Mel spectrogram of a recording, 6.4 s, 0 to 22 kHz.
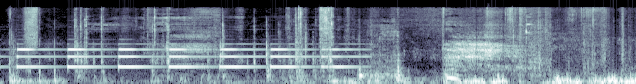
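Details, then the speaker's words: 2001 Ford Ranger, rebuilt 4.0 engine, sat 2.5 years, no-start; cranking in neutral, clutch in: uneven cranking about two beats a second with a metallic clack each turn, then a jangle; almost sounds like rod knock, wonders if starter. "It's cranking over, but something does not sound good. I have no idea what that is. Almost sounds like a rod knock."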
